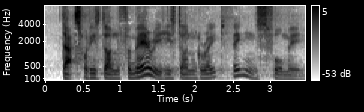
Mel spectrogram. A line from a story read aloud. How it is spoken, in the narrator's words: she says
